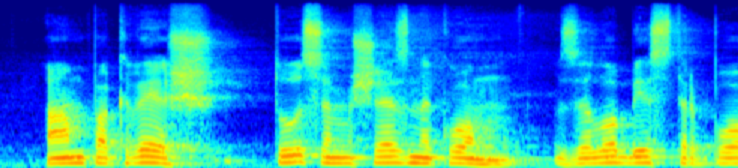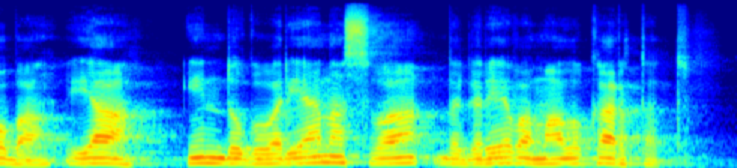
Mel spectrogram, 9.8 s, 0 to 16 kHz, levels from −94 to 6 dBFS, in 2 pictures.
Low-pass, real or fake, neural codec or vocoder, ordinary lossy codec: 14.4 kHz; fake; autoencoder, 48 kHz, 128 numbers a frame, DAC-VAE, trained on Japanese speech; none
